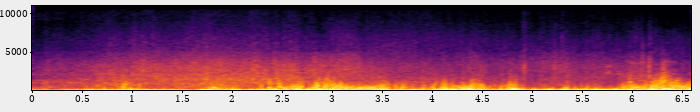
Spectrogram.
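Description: Wind buffeting the microphone, with small waves lapping at the water's edge underneath.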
